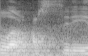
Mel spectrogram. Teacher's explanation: Atau jannatin tajri itu rohnya tarqiq, tipis.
